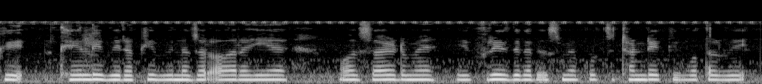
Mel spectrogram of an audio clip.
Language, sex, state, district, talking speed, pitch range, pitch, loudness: Hindi, female, Rajasthan, Bikaner, 180 wpm, 215-220 Hz, 215 Hz, -13 LUFS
